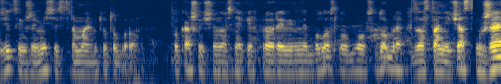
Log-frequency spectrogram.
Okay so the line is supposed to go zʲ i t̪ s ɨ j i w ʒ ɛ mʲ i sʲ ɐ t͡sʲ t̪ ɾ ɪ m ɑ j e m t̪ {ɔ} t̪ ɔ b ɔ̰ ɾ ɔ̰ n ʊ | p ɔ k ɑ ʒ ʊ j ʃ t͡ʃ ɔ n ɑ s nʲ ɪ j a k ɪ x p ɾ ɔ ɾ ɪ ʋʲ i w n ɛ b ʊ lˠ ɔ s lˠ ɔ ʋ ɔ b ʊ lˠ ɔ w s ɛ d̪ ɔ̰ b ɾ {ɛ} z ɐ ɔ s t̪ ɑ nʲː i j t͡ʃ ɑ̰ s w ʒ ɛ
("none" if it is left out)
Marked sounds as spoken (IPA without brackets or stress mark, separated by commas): u, ɛ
